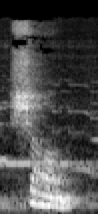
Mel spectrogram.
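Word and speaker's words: शौं: शौम, तलव्यशा, औकार, शौम, ऊपर बिंदी मैं लिख दे रही हूं स्क्रीन पर, शौम।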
